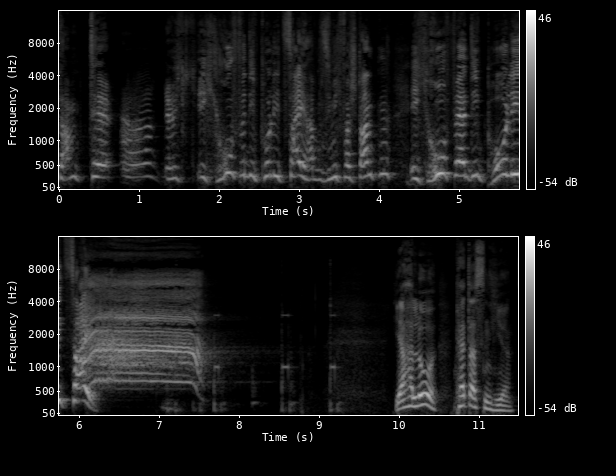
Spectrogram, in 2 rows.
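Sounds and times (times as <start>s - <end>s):
speech: 0.0s - 7.2s, 10.0s - 11.4s
old woman screaming in a stairwell: 6.1s - 7.7s.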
